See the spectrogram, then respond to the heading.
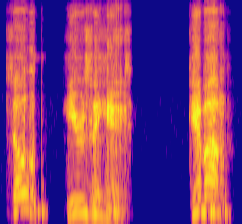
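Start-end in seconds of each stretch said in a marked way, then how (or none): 1.9-2.3 loud, high blunt order; shouted taunt. Acted. Villain giving Batman a hint, shouted taunt. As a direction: yell it as the obvious hint.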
